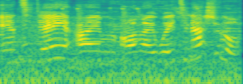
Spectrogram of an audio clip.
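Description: A girl talking inside a car's cabin over the low, steady rumble of the car on the road.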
